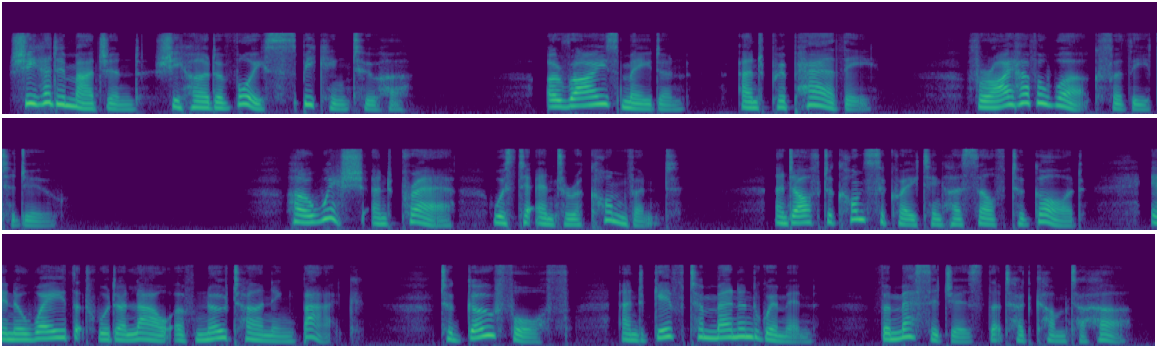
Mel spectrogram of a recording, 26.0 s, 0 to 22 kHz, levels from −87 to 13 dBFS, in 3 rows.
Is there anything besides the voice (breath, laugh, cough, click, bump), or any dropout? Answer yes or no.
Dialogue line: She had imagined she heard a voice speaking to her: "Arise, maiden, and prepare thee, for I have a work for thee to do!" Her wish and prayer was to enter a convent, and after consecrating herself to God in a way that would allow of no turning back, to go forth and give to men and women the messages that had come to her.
no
